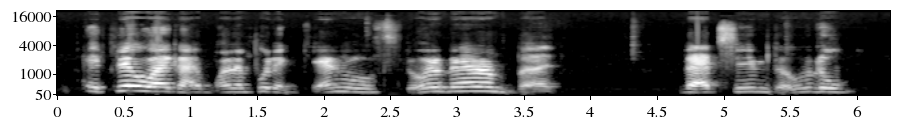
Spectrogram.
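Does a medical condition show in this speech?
Yes: cerebral palsy; right side weaker.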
